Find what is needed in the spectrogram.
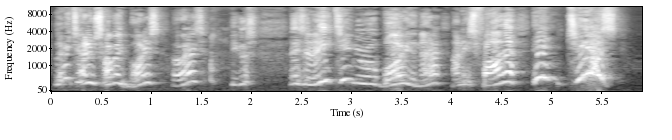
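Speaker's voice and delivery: high, loud, strained scolding; exasperated head of sixth form. Retold or imitated. Head of sixth form scolds the boys, high loud strained. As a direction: lecture the boys, voice cracking with outrage.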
